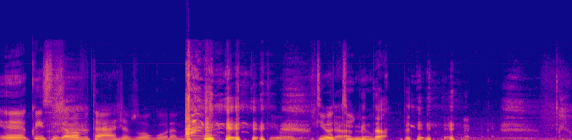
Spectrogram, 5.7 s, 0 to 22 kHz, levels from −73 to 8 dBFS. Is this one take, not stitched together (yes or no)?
no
